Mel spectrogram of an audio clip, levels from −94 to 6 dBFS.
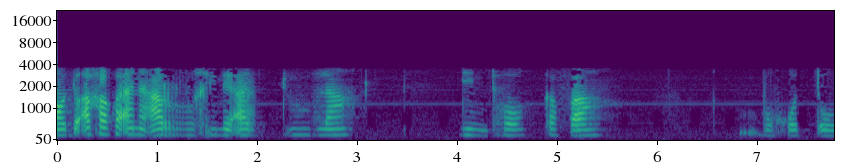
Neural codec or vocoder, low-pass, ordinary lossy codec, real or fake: none; 3.6 kHz; AAC, 16 kbps; real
